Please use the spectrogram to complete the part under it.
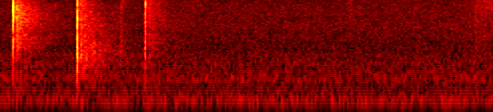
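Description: Sharp, quick hand claps sound close by in a quiet room, a couple of crisp snaps in quick succession near the start, followed by near silence.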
